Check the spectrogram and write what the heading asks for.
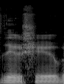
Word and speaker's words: Liuqiu: The boat left the port of Liuqiu, Taiwan. I believe I said that right. – Yeah, I think it's Liuqiu.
